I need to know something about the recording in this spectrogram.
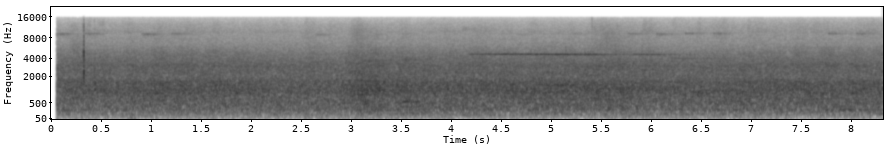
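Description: Steady rushing background noise in a room, with a brief click just after the start.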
